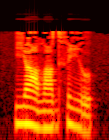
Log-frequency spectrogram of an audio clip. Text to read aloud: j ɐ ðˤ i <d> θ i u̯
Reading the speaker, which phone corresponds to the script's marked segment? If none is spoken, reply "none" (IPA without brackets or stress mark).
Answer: d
